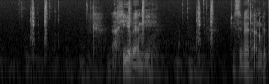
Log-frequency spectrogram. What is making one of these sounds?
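Short interface clicks sound a few times.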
